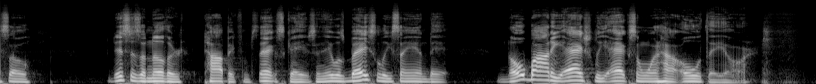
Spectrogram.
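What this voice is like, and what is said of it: Voice shifts to cowboy-like drawl. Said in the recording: “your voice just changed like that... you sound like a goddamn cowboy”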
